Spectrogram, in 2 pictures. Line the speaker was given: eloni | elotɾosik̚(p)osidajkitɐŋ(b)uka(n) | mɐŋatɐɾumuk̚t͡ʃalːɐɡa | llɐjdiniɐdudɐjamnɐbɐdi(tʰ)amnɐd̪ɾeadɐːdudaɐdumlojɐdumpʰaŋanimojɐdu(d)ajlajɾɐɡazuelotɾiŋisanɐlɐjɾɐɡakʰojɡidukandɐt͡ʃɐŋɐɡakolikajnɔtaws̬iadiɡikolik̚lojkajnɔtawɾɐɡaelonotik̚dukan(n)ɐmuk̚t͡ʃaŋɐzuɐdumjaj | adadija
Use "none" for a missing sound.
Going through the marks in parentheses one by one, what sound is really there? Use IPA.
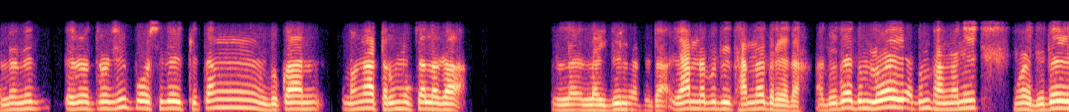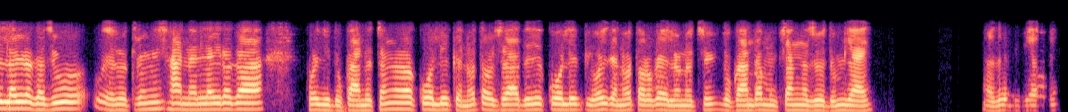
p, d, n, tʰ, d, d

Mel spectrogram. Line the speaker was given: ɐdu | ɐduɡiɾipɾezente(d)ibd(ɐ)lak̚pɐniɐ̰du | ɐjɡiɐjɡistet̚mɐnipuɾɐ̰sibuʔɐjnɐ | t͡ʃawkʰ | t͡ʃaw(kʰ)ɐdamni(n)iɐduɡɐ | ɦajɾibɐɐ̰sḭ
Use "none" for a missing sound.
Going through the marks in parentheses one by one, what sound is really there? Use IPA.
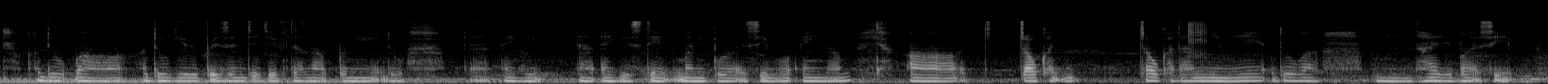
t, ɐ, kʰ, ŋ

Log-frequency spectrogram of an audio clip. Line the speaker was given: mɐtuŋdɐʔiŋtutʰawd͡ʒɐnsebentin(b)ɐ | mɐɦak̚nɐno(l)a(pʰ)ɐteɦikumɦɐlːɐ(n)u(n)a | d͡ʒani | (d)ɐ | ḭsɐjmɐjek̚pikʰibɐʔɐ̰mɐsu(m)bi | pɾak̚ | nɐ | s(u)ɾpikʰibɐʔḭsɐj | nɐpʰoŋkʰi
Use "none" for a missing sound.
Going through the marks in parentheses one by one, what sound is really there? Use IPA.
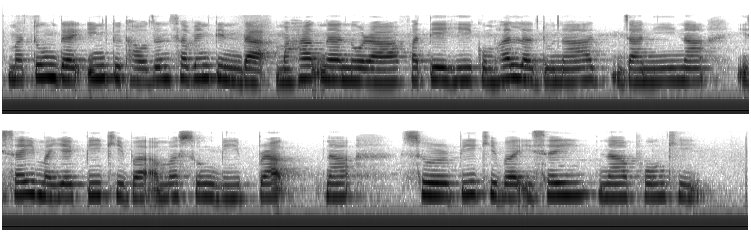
d, ɾ, pʰ, d, n, n, ŋ, u

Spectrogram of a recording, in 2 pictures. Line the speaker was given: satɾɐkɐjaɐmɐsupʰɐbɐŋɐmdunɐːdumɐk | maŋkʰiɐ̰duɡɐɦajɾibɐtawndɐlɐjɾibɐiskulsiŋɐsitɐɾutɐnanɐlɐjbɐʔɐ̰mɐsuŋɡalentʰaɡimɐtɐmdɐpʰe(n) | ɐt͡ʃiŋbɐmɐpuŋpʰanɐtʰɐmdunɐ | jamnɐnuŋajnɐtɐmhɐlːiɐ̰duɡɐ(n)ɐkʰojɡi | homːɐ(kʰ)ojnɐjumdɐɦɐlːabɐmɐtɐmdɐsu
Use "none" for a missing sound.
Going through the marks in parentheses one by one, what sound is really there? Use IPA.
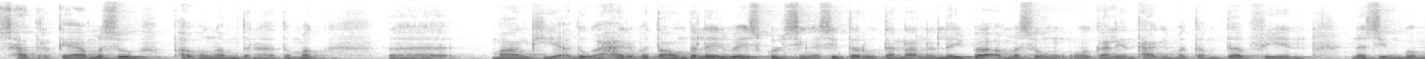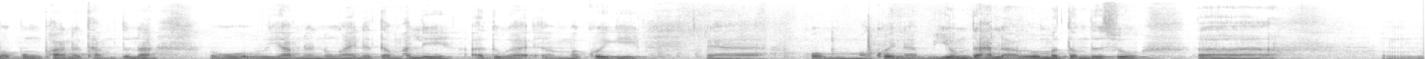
nː, m, kʰ

